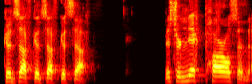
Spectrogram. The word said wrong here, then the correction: Parslow: Oh, just, no, not Parlson, Parslow. Is that how you say it? It's got to be P-A-R-S-L-O-W.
